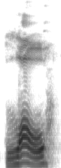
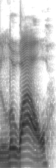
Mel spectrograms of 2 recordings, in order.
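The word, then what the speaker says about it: Lowell: Low George, thanks. I'll eat it here. He was in a band called Little Feet. And I still struggle pronouncing his name. It looks like LOL, but it's evidently Luau.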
